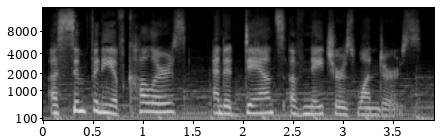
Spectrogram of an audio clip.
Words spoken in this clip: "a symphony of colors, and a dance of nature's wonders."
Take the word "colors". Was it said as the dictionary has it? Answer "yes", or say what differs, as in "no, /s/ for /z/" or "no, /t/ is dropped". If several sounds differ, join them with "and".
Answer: yes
